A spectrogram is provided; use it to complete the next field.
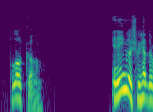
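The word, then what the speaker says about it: плохо: The third letter is O, and it's typically pronounced A, but in this case it's pronounced O.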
